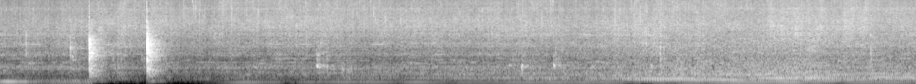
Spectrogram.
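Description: Sliced sausages frying with onion and garlic in oil in a non-stick pan, stirred with a silicone spatula. The sizzle is steady and grows a little louder in the second half. Two sharp knocks come near the start, about a second apart.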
